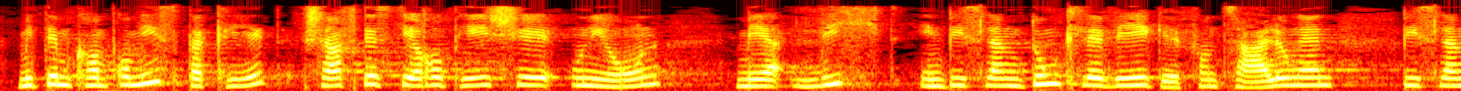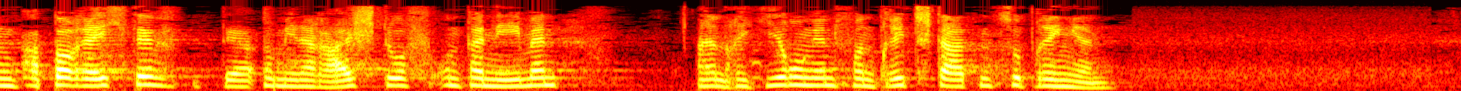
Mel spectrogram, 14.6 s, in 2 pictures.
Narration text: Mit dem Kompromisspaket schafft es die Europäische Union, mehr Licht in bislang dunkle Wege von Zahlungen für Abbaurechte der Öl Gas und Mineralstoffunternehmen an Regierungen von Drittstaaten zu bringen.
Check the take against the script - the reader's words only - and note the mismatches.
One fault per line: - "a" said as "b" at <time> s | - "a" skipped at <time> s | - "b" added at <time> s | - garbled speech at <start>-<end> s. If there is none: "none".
- "für" said as "bislang" at 7.0 s
- "Öl Gas" skipped at 8.6 s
